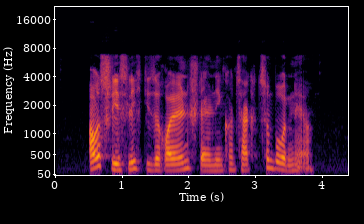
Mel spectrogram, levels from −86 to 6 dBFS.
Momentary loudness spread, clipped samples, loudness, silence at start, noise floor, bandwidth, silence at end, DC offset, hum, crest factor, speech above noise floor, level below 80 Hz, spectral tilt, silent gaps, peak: 12 LU; under 0.1%; -21 LUFS; 0.5 s; -46 dBFS; 7.2 kHz; 0.55 s; under 0.1%; none; 20 dB; 26 dB; -66 dBFS; -4.5 dB/octave; none; -2 dBFS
